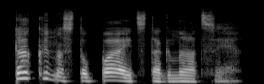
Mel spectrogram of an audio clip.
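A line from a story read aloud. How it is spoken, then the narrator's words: Sigh. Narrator (Russian): вздохнул я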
